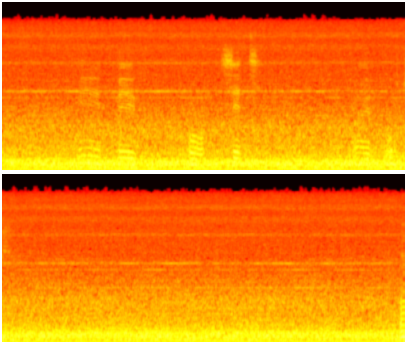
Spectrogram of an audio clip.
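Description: A jet airliner's engines drone steadily.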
